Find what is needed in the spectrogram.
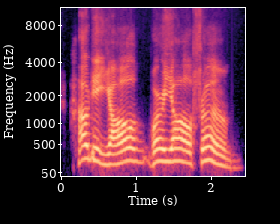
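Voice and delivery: high, slow mock Texas drawl; Texas accent. Shocked guest mimicking the owner's son, in a mock Texas accent. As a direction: imitate a Texan greeting with a stretched accent. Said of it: "and with a Texas accent".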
